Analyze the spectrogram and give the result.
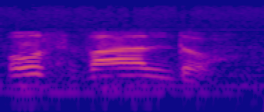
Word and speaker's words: Osvaldo: It's a long O sound. Osvaldo.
